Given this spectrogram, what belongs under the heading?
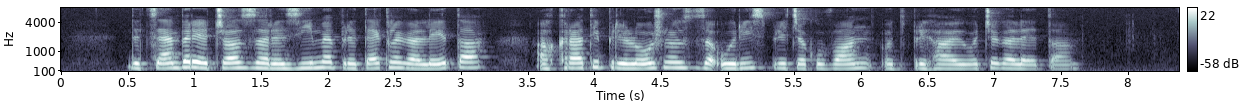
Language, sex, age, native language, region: Slovenian, female, 12-17, Slovenian, Pomurje region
